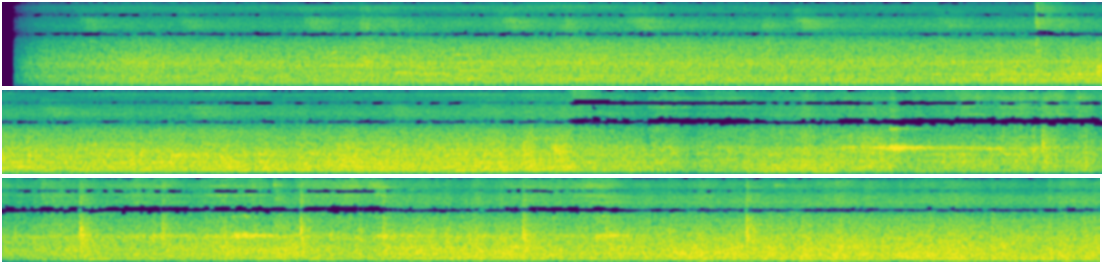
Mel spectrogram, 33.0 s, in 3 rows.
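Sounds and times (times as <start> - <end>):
train running noise: 0.4 - 32.9
wheel squeals: 19.3 - 28.9.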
